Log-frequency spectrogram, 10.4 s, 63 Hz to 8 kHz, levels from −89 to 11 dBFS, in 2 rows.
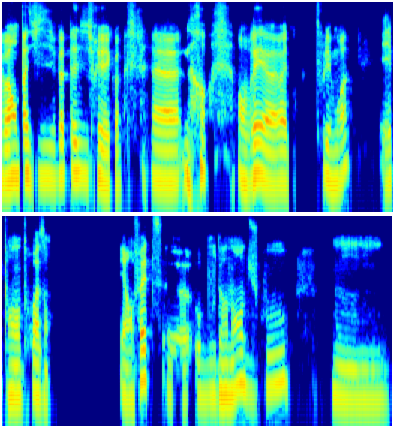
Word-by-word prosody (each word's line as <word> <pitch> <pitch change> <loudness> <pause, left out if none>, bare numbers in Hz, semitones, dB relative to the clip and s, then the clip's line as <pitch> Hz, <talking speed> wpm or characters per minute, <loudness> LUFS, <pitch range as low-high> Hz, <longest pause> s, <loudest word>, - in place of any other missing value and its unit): Vraiment 140 +2 +7
pas 155 +1 +7
de 150 - -2
vie, 145 -2 -5
pas 150 +2 +5
pas 155 +1 -2
de - - -2
vie 150 - -6
privée, 135 -3 +4
quoi, 120 +1 -4 0.4
heu, 130 -1 +5
non 150 - -1 0.6
en 140 -2 +1
vrai, 150 +4 +6
heu, 125 -2 +5
ouais 130 -1 +4 0.4
tous - - -13
les 145 - +2
mois 145 +9 -2 0.4
et 130 - -2
pendant 130 -1 -1
3 130 +2 -1
ans. 115 - -9 0.9
Et - - +2
en - - 0
fait, 185 +1 +2
heu, 120 -2 -6
au 130 - -8
bout 130 +1 -9
d'1 135 0 -3
an, 165 +4 0
du 140 -4 -9
coup, 165 +2 -7 0.6
mmh, 115 -2 -8
135 Hz, 195 wpm, -24 LUFS, 125-150 Hz, 0.9 s, Vraiment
